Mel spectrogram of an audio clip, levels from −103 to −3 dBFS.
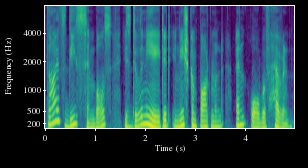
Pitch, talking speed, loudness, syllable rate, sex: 145 Hz, 145 wpm, -19 LUFS, 5.2 syllables/s, male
